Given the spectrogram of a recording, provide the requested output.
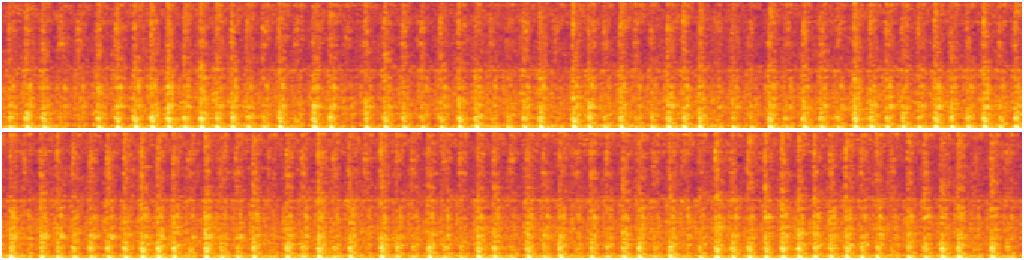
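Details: Rebuilt Yamaha Vega (Crypton) single-cylinder engine with balancer, running on the bench without a frame after a rebored cylinder and a larger carburetor: idle about three beats per second with light gear whir and clatter from the top end; the builder identifies balancer gear noise.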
